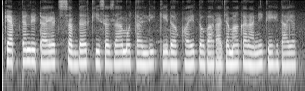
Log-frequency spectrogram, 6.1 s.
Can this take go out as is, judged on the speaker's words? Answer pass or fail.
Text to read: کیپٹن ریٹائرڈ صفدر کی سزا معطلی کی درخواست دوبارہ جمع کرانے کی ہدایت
pass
